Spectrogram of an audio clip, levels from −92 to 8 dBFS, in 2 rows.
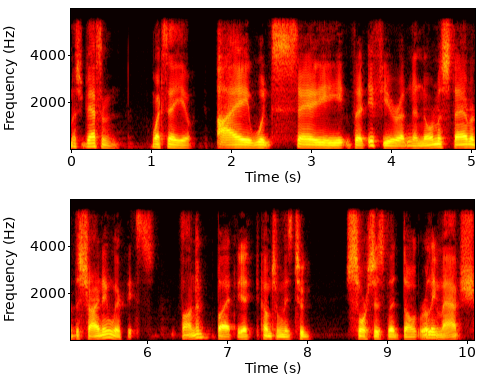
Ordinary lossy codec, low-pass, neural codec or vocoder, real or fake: AAC, 48 kbps; 5.4 kHz; codec, 16 kHz, 0.5 kbps, FunCodec, trained on LibriTTS, 25 frames a second; fake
